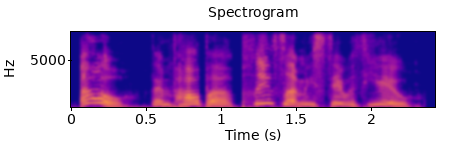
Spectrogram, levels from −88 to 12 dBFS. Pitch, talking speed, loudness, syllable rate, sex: 280 Hz, 220 wpm, -19 LUFS, 5.2 syllables/s, female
